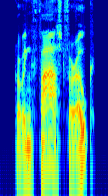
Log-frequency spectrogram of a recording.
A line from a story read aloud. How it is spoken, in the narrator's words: said Granny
